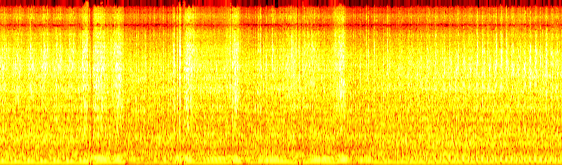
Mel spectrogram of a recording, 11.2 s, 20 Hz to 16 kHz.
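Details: Wisconsin V4 engine on R40 Ditch Witch after points-to-Hot Spark electronic ignition conversion, distributor being moved by ear to set timing: loud steady low idle, speed dips and recovers slightly as timing changes, settles smoothly; normal idle.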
